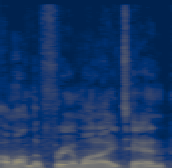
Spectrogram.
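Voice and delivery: normal talking voice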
